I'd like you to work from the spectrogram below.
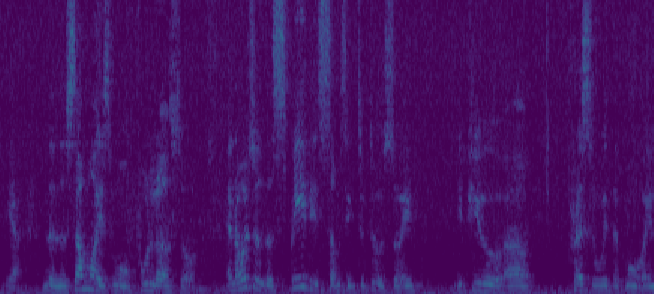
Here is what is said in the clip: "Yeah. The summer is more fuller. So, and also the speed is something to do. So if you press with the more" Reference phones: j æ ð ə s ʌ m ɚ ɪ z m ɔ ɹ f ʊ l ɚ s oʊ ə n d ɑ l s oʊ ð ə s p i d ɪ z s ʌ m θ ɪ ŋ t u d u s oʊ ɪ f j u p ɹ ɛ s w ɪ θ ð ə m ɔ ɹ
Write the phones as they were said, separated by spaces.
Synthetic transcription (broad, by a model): j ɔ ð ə s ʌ m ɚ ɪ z m ɔ f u l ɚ s oʊ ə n ɑ l s oʊ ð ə s p i d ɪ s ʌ m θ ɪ ŋ t u d u s oʊ ɪ f j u p ɹ ɛ s w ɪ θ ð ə m ɔ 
